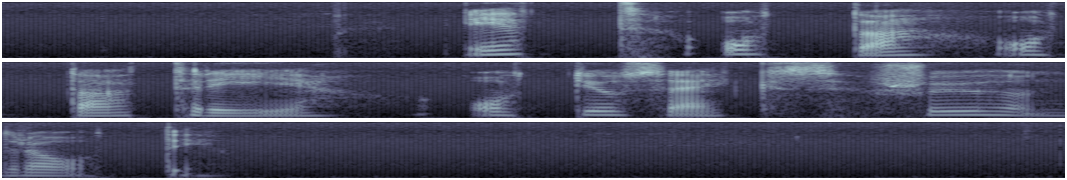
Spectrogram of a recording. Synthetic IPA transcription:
ɛt̪ɔt̪ːaʔɔt̪ːat̪ʰɾeːʔɔt̪ːɪʊsɛ̰ksɧʉ̟ːɦɵnd̪ɾaɔ̰t̪ːɪ

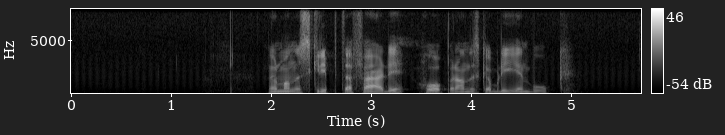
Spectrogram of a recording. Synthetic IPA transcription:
nɔɾmɑnʉskɾɪpt̪əæːɾfæːɖɪhoːpəɾhɑnd̪eːskɑbliːeːnbuːk

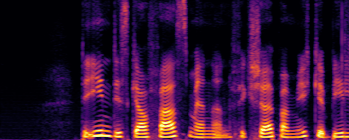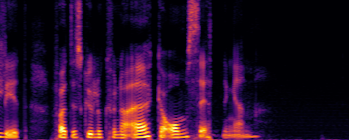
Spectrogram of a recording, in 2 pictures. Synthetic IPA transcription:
d̪̥ɛɪnd̪ɪskaːfæːʂmɛnːənfɪkːɕøːpamʏkːəbɪlːɪ̰t̪fœɾat̪̚d̪ɛskɵlːəkʰɵnːa̰ʔøːka̰ʔɔmsɛ̰t̪nɪŋə̰n

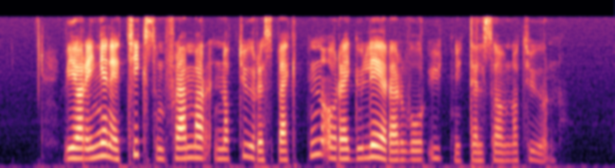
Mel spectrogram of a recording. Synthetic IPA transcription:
ʋiːhɑːɾɪŋənɛt̪ʰɪksɔmfɾɛməɾnɑt̪ʰʉːɾɛspɛkt̪n̩ʔo̰ːɾɛɡʉleːɾəɾʋoːɾʉːt̪nʏt̪əlsəɑːʋnɑt̪ʰʉːɾɳ̩

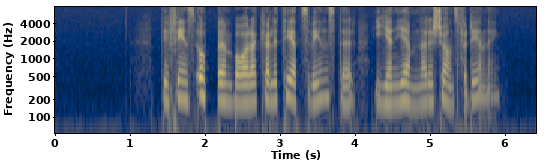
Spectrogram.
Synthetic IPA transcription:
d̪̥ɛfɪnsɵpːənbɑːɾakʰvalɪt̪ʰeːt̪svɪnst̪əɾ | ɪɛnjɛmnaɾəɕøːnsfœɖeːlnɪ̰ŋ

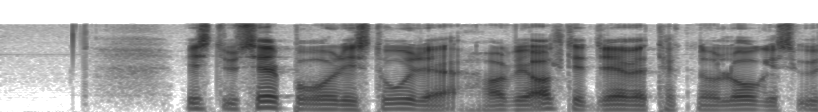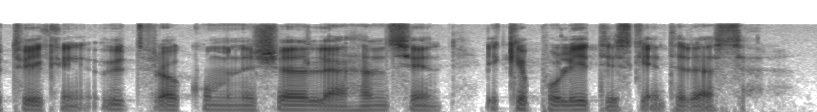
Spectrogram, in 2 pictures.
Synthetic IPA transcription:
ʋɪsd̪ʉːseːɾpʰoːʋoːɾhɪst̪uːɾɪə̰hɑːɾʋiːʔɑlt̪ɪd̪ɾeːʋət̪ʰɛknʊloːɡɪskʉ̰ːt̪ʰʋɪkʰlɪ̰ŋʉ̰ːt̪fɾɑ̰ːkʰʊmʉnɪʃeːɭə̰ɦɛnsy̰ːn | ʔɪkəpʰʊliːt̪ʰɪskəɪ̰nt̪əɾɛ̰sə̥ɾ

